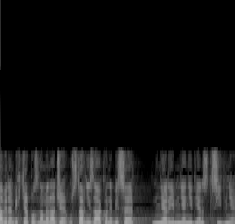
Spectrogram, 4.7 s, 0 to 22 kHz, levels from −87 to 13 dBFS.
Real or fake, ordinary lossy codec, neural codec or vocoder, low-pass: real; MP3, 48 kbps; none; 7.2 kHz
